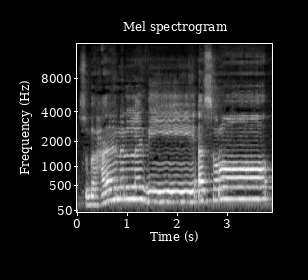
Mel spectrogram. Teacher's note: itu ro-nya harusnya 2 harokat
